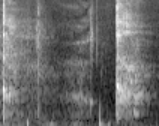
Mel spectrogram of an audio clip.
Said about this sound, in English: Cover your mouth when you cough, baby.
